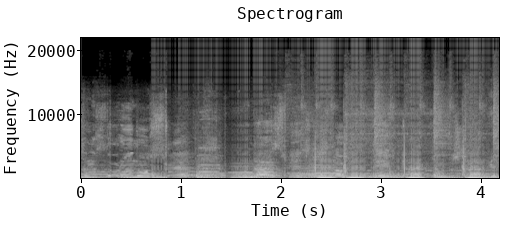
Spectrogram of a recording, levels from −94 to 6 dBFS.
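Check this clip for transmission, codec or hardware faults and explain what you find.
One fault runs from 0.69 s to the end. Block size mismatch (padded): zero-filled gaps in each block cause a 91.9 Hz buzz and 0.919x speed. Unlike a sample-rate error, the timbre stays unchanged.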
